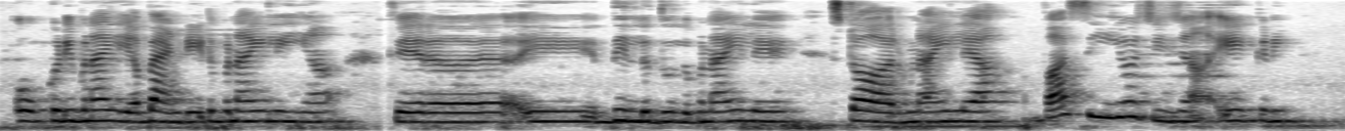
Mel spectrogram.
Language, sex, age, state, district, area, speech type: Dogri, female, 18-30, Jammu and Kashmir, Jammu, urban, spontaneous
